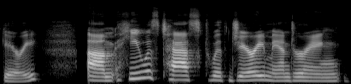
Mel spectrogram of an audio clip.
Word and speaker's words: Gerry: That's Gerry, but pronounced Gary.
